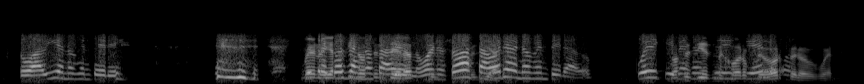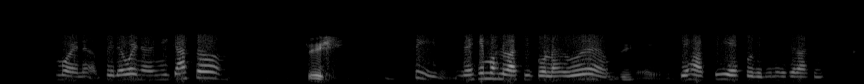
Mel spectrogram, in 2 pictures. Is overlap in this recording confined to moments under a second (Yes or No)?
No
